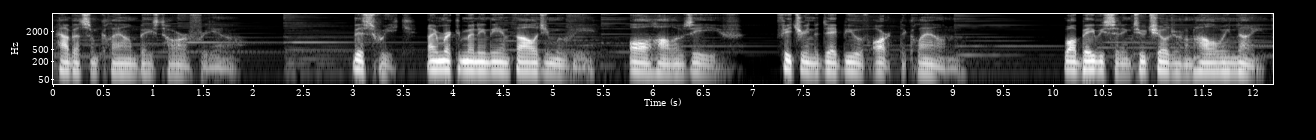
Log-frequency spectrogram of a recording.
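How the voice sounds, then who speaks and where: A man's voice: low-pitched, a little mellow. A man narrating as a horror host, scripted and playfully macabre, teasing the listener. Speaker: host of a horror storytelling podcast. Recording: music under the voice.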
